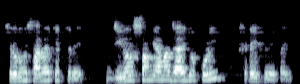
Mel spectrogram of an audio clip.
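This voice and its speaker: A man teaching a coding lesson in a Bengali accent, speaking softly because of a sore throat and often checking that students follow. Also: high voice, rapid-fire, slightly rough, no echo. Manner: informal, checks understanding often. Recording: dull, dry, slightly distant.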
